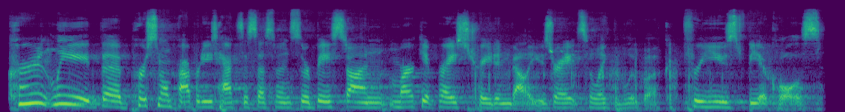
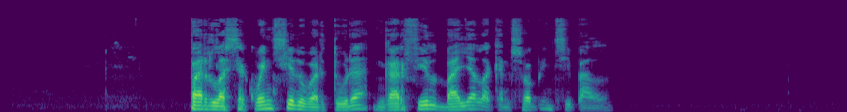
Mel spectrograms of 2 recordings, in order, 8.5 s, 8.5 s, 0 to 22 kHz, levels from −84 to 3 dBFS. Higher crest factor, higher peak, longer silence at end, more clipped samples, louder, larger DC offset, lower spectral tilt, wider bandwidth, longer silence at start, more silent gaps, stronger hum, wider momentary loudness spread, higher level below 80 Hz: second, 14 dB vs 22 dB; second, -6 dBFS vs -2 dBFS; second, 0.25 s vs 2.45 s; neither; about the same, -20 LUFS vs -22 LUFS; neither; second, -2.5 dB/octave vs -6 dB/octave; first, 15.5 kHz vs 11.5 kHz; second, 0.1 s vs 1.9 s; neither; neither; second, 8 LU vs 16 LU; about the same, -56 dBFS vs -60 dBFS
